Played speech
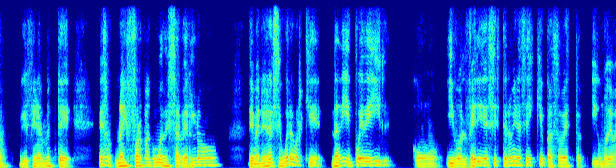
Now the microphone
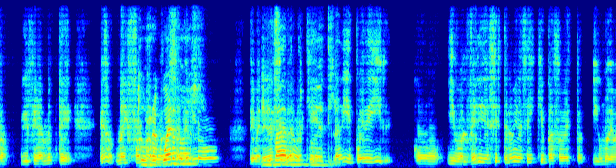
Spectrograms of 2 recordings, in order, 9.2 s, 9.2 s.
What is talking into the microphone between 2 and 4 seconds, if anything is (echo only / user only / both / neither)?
both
